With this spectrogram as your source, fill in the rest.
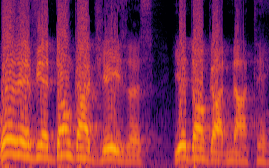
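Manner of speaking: put-on very loud, thick, heavy Swedish accent. Retelling a visit to an old woman in a retirement home; heavy Swedish accent. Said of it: "Swedish. Heavy accent".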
